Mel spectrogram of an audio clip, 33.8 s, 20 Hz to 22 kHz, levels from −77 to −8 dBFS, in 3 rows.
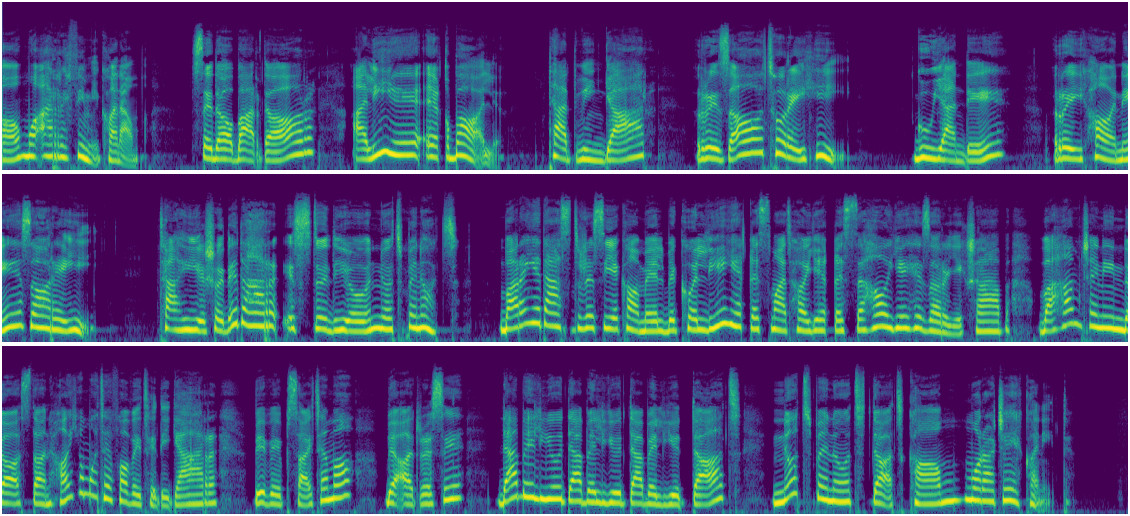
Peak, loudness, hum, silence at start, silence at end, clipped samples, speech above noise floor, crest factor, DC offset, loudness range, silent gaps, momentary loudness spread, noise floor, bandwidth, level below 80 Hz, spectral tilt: -2 dBFS; -15 LUFS; none; 0 s; 0.6 s; under 0.1%; 45 dB; 14 dB; under 0.1%; 2 LU; none; 7 LU; -60 dBFS; 14 kHz; -48 dBFS; -4.5 dB/octave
